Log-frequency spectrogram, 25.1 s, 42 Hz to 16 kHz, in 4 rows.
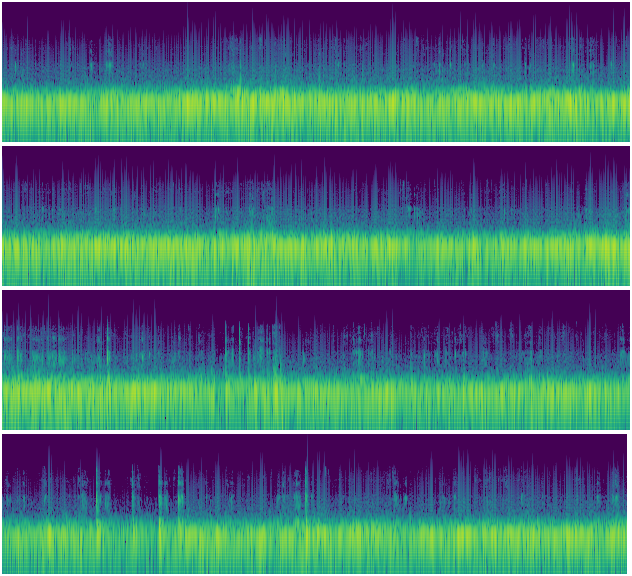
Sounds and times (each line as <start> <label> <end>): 0.0 noises from the wind on the mic 25.0
0.0 sounds from the inside of the tree 25.0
